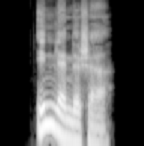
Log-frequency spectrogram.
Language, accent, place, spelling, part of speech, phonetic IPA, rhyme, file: German, Germany, Berlin, inländischer, adjective, [ˈɪnlɛndɪʃɐ], -ɪnlɛndɪʃɐ, De-inländischer.ogg
- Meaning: inflection of inländisch: 1. strong/mixed nominative masculine singular 2. strong genitive/dative feminine singular 3. strong genitive plural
